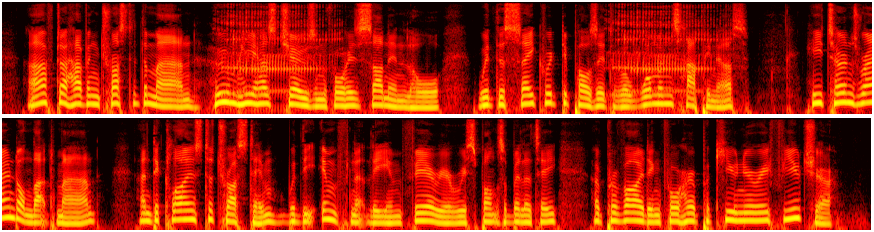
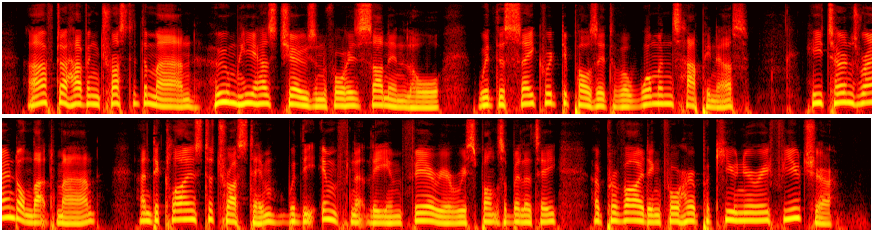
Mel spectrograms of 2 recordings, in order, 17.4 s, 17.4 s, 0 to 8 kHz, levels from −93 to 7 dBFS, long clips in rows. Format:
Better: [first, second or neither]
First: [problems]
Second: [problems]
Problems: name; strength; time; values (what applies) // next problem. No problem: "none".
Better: second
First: background sound (Burping, eructation); 15 dB below the speech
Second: none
